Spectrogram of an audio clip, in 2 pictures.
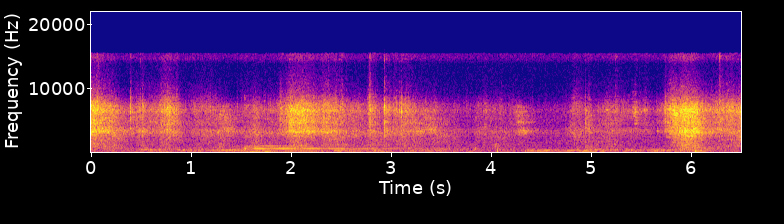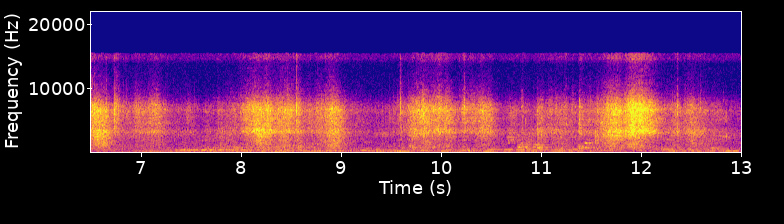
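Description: Hands kneading wheat-flour dough in a steel plate: soft squishing and rubbing in bursts every second or two, with the dough still shaggy and just starting to bind.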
